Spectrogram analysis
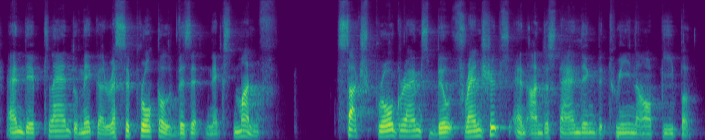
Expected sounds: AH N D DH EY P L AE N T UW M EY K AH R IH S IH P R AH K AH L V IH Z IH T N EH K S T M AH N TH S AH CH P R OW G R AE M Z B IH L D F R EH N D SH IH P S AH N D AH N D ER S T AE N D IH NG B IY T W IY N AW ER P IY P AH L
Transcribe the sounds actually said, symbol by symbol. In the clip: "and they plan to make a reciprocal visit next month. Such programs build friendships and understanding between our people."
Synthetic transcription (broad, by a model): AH N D EY P L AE N T UW M EY K AH R IH S IH P R AH K AH L V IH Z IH T N EH K S T M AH N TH S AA CH P R OW G R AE M S B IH L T F R EH N D SH IH P S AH N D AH N D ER S T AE N D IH NG B IY T W IY N AW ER P IY P AH L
